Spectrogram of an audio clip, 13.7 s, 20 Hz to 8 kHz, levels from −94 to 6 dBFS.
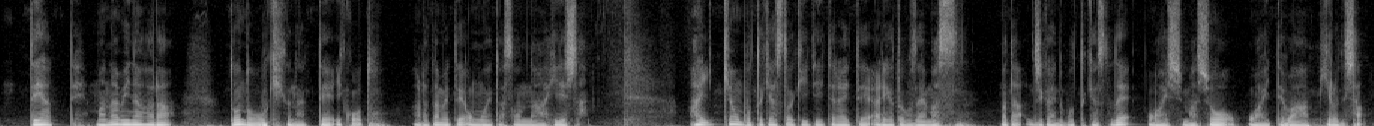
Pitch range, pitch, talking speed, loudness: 100-125 Hz, 110 Hz, 425 characters per minute, -22 LUFS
